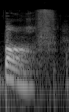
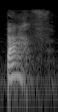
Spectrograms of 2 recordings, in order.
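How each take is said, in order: First: Bath with a broad Cockney vowel, front and flat; bath in old Cockney, flat front vowel; Cockney pronunciation. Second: Bath with the refined long back vowel; bath said the genteel way, long back vowel; refined pronunciation. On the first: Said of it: "a pronunciation like bath would have been very characteristic of Cockney". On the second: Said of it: "a much more refined pronunciation". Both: Shown as a demonstration.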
